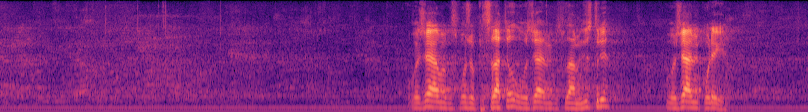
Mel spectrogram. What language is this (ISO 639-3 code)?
bul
